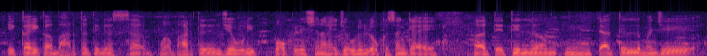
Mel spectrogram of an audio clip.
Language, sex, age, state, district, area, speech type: Marathi, male, 18-30, Maharashtra, Thane, urban, spontaneous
